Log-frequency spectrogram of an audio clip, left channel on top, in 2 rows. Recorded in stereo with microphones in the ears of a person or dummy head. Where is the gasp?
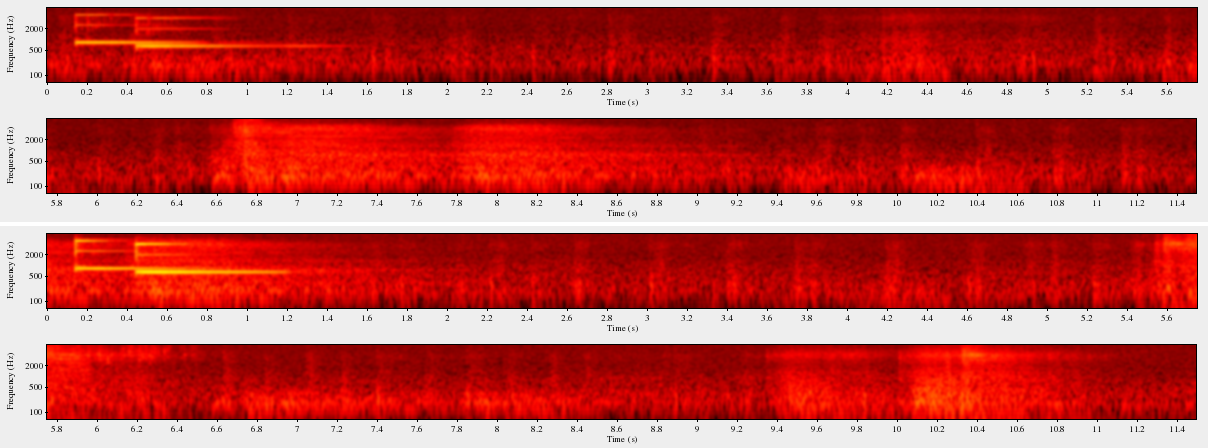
No gasp in this recording.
